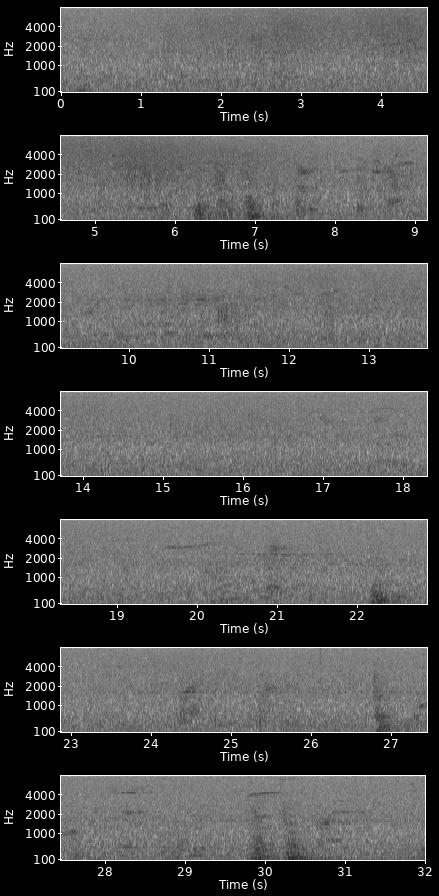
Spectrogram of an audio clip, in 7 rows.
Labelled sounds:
3.6	4.6	killer whale, southern resident, 1.4 to 4.6 kHz
5.1	6.2	killer whale, 0.14 to 4.5 kHz
9.4	13.2	killer whale, 0.16 to 3.2 kHz
16.9	18.0	killer whale, 1.3 to 4.5 kHz
19.6	20.3	killer whale, 2.7 to 3.8 kHz
20.2	21.8	killer whale, southern resident, 0.11 to 4.8 kHz
27.2	27.7	killer whale, 0.15 to 1.6 kHz
28.0	28.9	killer whale, 0.33 to 8.0 kHz
29.7	30.5	killer whale, 0.20 to 8.0 kHz
30.7	31.6	killer whale, southern resident, J pod, call S44, 0.33 to 3.7 kHz

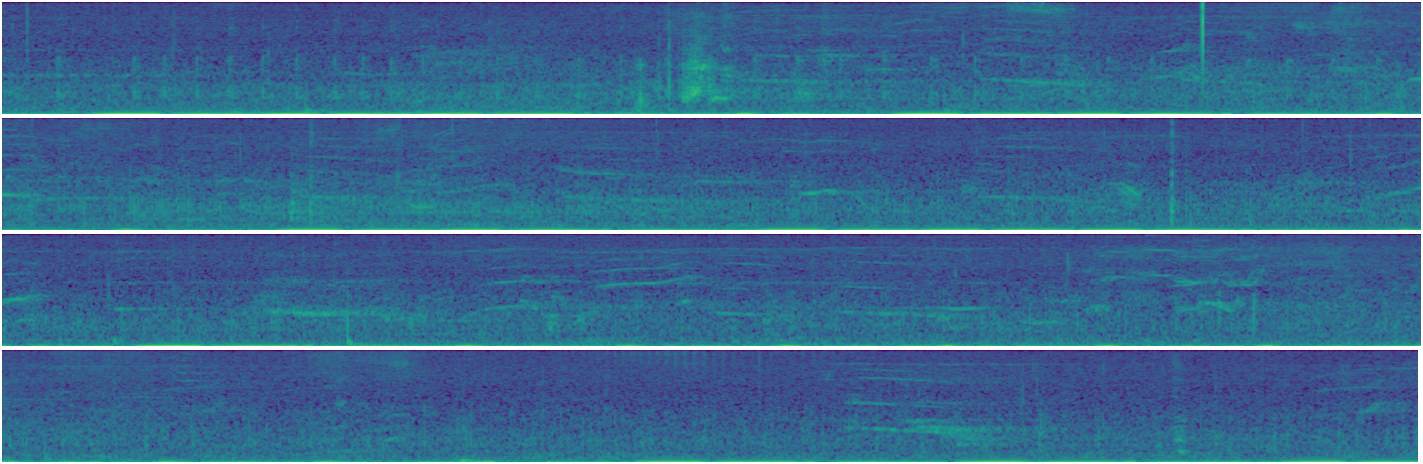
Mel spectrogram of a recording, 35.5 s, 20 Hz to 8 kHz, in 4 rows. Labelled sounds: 1.4	1.5	killer whale, southern resident, J pod, call S05, 1.1 to 8.0 kHz
3.8	4.7	killer whale, southern resident, J pod, call S37i, 0.23 to 8.0 kHz
4.7	6.7	killer whale, southern resident, 0.70 to 8.0 kHz
7.6	9.2	killer whale, southern resident, call S10, 1.0 to 8.0 kHz
8.8	9.2	killer whale, southern resident, J pod, call S06, 0.72 to 5.9 kHz
10.2	10.6	killer whale, southern resident, 0.45 to 1.7 kHz
10.7	11.3	killer whale, southern resident, call S16, 0.58 to 4.8 kHz
11.4	12.1	killer whale, southern resident, J pod, call S44, 0.40 to 8.0 kHz
12.3	13.0	killer whale, southern resident, call S16, 1.3 to 3.7 kHz
13.4	14.4	killer whale, southern resident, whistle, 2.9 to 8.0 kHz
14.9	15.6	killer whale, southern resident, call S16, 0.67 to 4.7 kHz
15.8	16.0	killer whale, southern resident, 0.45 to 2.4 kHz
20.6	21.4	killer whale, southern resident, 0.27 to 3.4 kHz
21.2	22.1	killer whale, southern resident, L pod, call S19, 0.94 to 5.7 kHz
22.2	22.6	killer whale, southern resident, call S16, 0.49 to 5.7 kHz
23.0	23.8	killer whale, southern resident, call S16, 0.36 to 4.9 kHz
23.6	24.4	killer whale, southern resident, 0.40 to 1.3 kHz
28.6	29.2	killer whale, southern resident, J pod, call S05, 0.18 to 8.0 kHz
31.7	33.1	killer whale, southern resident, call S36, 0.27 to 5.7 kHz
34.7	35.4	killer whale, southern resident, L pod, call S19, 1.3 to 4.9 kHz

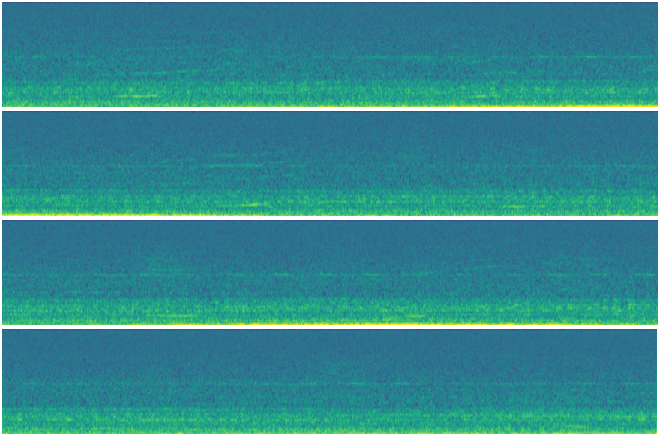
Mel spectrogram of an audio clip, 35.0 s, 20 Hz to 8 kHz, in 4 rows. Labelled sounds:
11.6	11.9	humpback whale, 2.1 to 2.2 kHz
23.1	23.3	humpback whale, 1.6 to 1.8 kHz

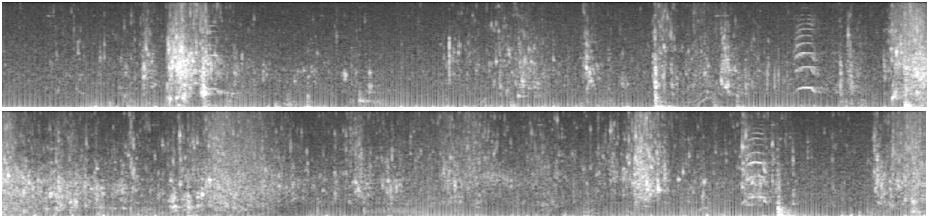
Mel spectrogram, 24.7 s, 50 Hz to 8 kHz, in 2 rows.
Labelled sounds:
10.5	11.0	killer whale, southern Alaska resident, 0.32 to 6.1 kHz
22.2	22.7	killer whale, southern Alaska resident, 0.23 to 6.2 kHz

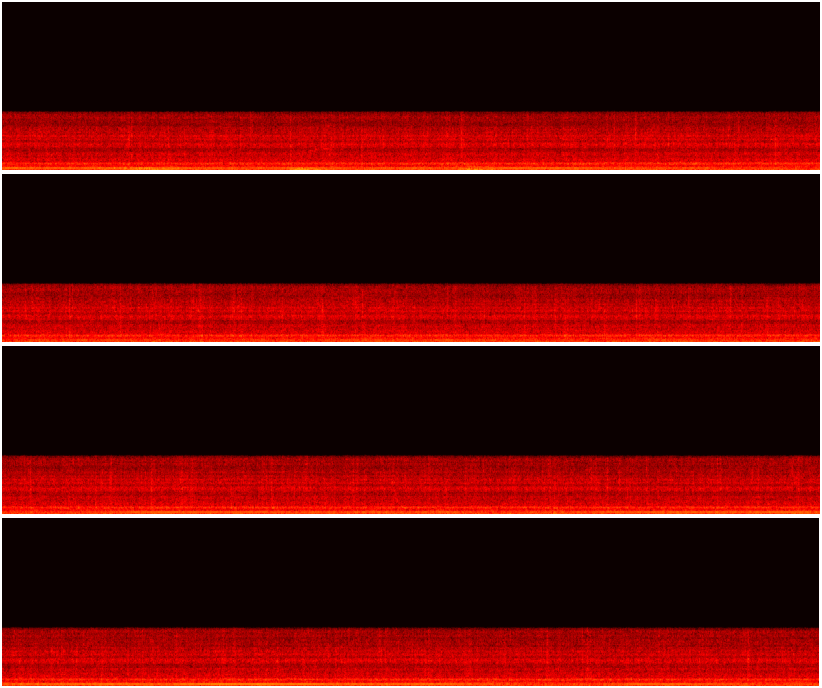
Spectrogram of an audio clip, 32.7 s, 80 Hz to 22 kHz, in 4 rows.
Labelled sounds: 3.1	3.3	humpback whale, 2.5 to 3.0 kHz

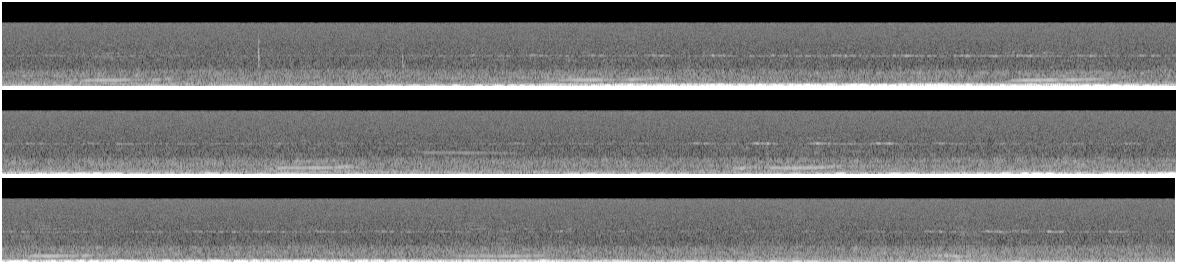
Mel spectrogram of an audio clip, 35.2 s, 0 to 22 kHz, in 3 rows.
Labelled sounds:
16.8	17.5	humpback whale, 0.96 to 1.2 kHz
19.8	20.1	humpback whale, 1.6 to 1.7 kHz
33.3	33.5	humpback whale, 1.5 to 1.7 kHz

